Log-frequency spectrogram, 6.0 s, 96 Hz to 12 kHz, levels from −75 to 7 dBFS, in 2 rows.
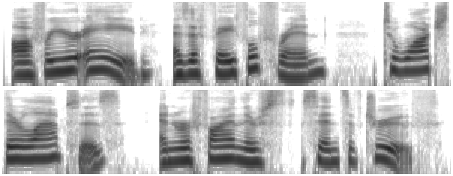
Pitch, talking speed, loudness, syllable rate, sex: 210 Hz, 170 wpm, -17 LUFS, 4.4 syllables/s, female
